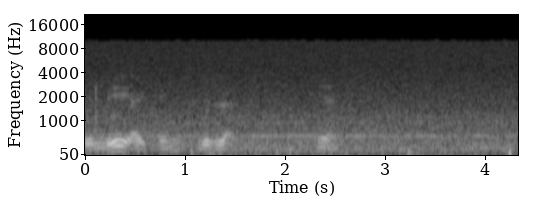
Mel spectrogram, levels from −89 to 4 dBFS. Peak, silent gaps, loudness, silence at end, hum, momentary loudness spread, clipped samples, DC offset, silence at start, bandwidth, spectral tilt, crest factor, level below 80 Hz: -14 dBFS; none; -33 LUFS; 0 s; none; 16 LU; under 0.1%; under 0.1%; 0 s; 10.5 kHz; -6.5 dB/octave; 18 dB; -52 dBFS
